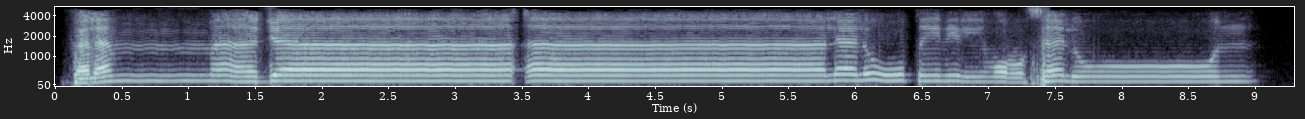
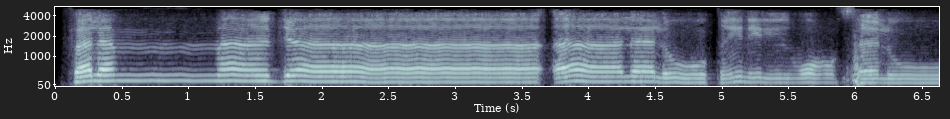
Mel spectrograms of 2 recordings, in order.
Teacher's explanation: أنا أقرأ بإبدال الهمزة الثانية ألفا مع الإشباع · Shown in: first take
